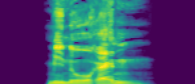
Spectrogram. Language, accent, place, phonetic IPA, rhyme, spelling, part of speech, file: German, Germany, Berlin, [minoˈʁɛn], -ɛn, minorenn, adjective, De-minorenn.ogg
- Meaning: underage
